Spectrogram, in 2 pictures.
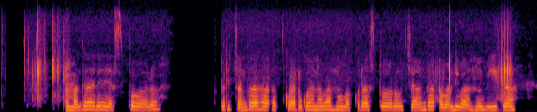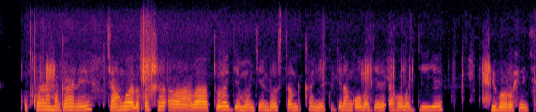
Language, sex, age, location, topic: Kinyarwanda, female, 25-35, Musanze, finance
